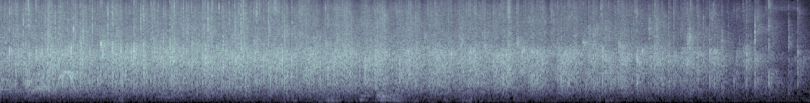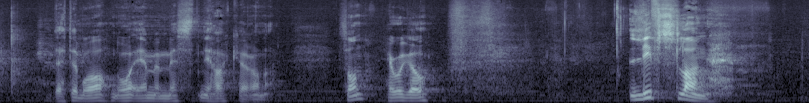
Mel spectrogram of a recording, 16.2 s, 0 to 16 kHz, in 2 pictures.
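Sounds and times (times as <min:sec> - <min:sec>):
audience applause: 0:00.0 - 0:08.3
speech: 0:08.8 - 0:10.9, 0:11.5 - 0:12.8, 0:14.4 - 0:15.4.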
